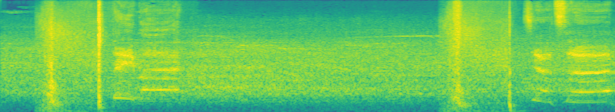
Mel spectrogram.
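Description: A pitched ball smacks into a catcher's mitt.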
